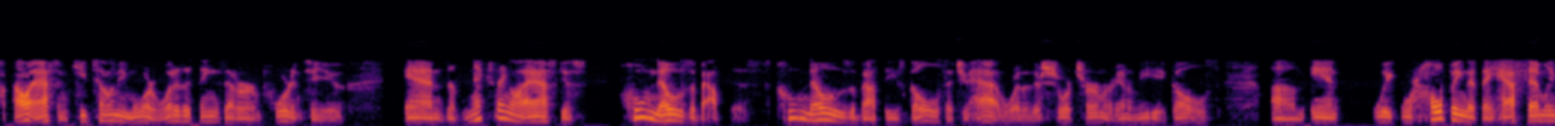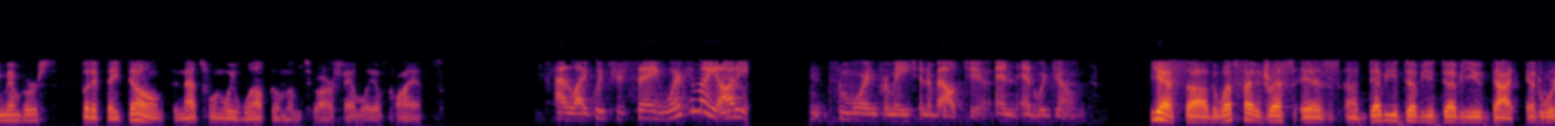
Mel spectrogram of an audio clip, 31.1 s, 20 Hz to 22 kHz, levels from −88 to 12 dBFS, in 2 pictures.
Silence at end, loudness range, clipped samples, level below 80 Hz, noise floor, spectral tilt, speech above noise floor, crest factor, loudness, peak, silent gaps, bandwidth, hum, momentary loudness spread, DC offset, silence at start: 0 s; 10 LU; under 0.1%; -68 dBFS; under -90 dBFS; -9 dB/octave; over 66 dB; 24 dB; -24 LUFS; -2 dBFS; 20.10-20.78 s, 23.34-23.62 s, 26.64-27.01 s; 3.9 kHz; none; 15 LU; under 0.1%; 0 s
